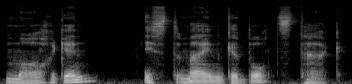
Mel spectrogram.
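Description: A male language teacher reads short phrases deliberately, repeating each one so learners can follow. His voice is low-pitched, mellow and husky.

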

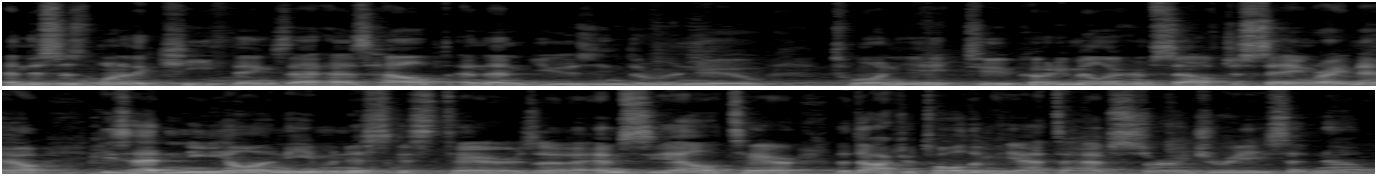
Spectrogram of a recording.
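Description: A man in his forties, a health practitioner, gives an animated answer and counts off his points. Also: on the high side, normal speed, few pauses. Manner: animated storytelling, lists points. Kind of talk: conversational interview answer. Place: large indoor convention room. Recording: echoey room with background noise.

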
